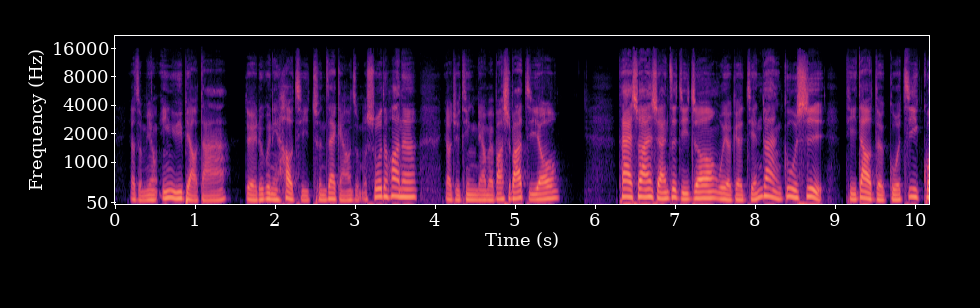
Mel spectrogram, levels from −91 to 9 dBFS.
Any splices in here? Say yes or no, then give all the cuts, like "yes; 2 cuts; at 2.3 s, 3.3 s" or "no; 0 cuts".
yes; 1 cut; at 1.4 s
